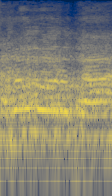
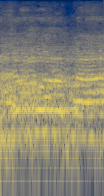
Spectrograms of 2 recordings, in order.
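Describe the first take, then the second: No difference in how they are said.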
